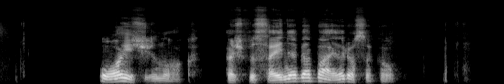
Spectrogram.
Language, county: Lithuanian, Vilnius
